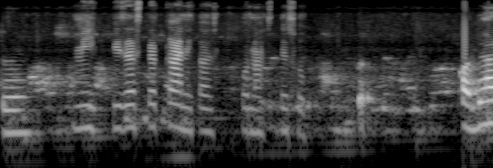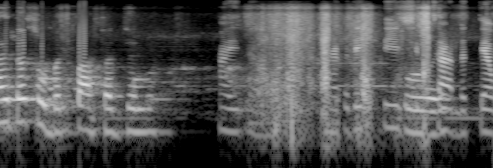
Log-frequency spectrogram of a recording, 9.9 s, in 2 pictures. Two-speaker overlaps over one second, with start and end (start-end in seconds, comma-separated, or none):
none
